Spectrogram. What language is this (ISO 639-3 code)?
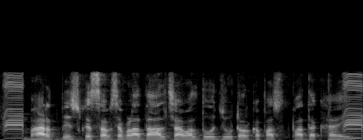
mag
